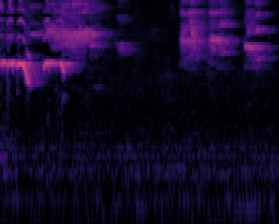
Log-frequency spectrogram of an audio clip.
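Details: Budgerigar song for cockatiel training: a short falling whistle and a rasping squawk, then after a quiet gap, clipped scratchy chattering phrases repeated in quick bursts.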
